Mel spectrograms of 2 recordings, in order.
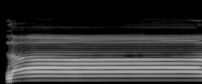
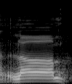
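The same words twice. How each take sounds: First: لام held long and even with no jolt; smooth held letter. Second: لام shut off short and hard; demonstrating a harshly closed لام; wrong clipped letter. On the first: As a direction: draw لام out smoothly, no jerk. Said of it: "جھٹکا بھی نہیں مارنا". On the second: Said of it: "ایسا بھی نہیں کرنا". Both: Shown as a demonstration.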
